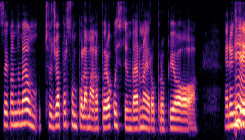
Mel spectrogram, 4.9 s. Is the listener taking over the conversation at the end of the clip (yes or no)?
yes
